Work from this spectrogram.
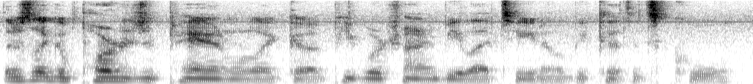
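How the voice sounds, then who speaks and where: A man's voice: deep voice, fast talker, a little hiss or hum. A young man in casual podcast chat, telling stories animatedly. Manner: animated storyteller, laughs often. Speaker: podcast co-host.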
